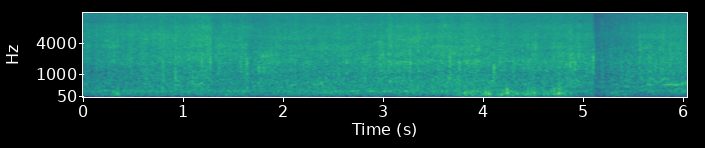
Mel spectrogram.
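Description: Mountain bike riding fast down a dusty dirt trail: a steady rush of wind on the handlebar camera's microphone mixed with tyre noise on loose dirt, dipping briefly about five seconds in.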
